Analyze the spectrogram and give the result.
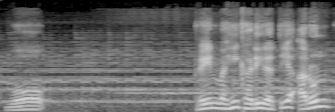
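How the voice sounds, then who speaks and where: A man's voice: fairly high pitch, animated, unhurried, darkish tone, soft background music. A man narrating a horror story in casual spoken style, with fillers and restarts.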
